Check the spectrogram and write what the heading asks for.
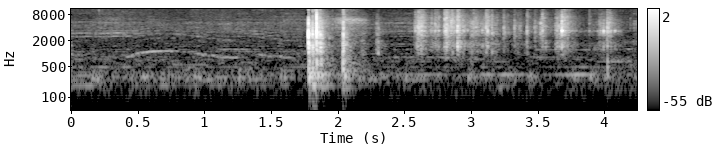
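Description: Small plastic clicks and rattling as loom rubber bands are picked out of a plastic compartment organizer: one sharp click a little under two seconds in, then a run of lighter clicks.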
